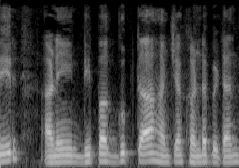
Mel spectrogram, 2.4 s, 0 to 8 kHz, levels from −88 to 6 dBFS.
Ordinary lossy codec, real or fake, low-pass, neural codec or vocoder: Opus, 32 kbps; real; 7.2 kHz; none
